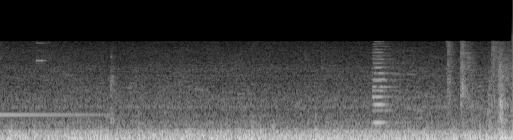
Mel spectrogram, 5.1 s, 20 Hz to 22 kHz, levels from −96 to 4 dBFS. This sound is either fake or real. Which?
real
